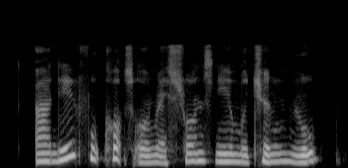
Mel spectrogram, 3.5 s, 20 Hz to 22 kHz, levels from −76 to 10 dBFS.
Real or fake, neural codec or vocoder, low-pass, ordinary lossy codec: fake; codec, 16 kHz, 2 kbps, FreqCodec, larger model; 7.2 kHz; none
